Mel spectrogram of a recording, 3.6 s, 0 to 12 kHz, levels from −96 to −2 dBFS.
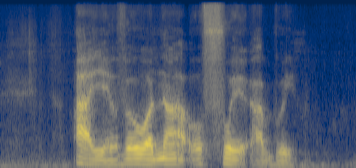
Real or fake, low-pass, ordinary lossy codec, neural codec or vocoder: fake; 10.8 kHz; AAC, 64 kbps; codec, 16 kHz in and 24 kHz out, 0.6 kbps, FocalCodec, streaming, 4096 codes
